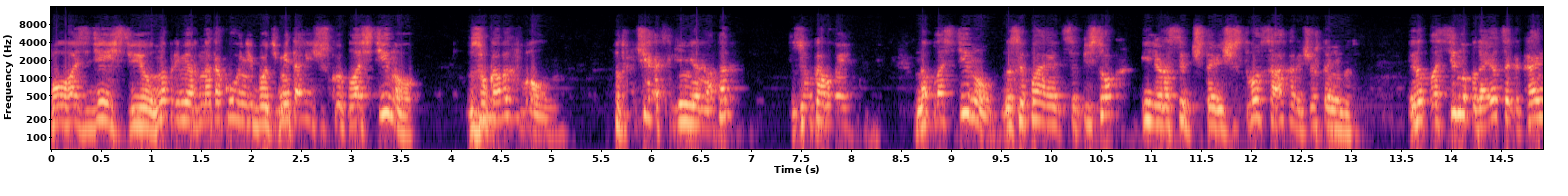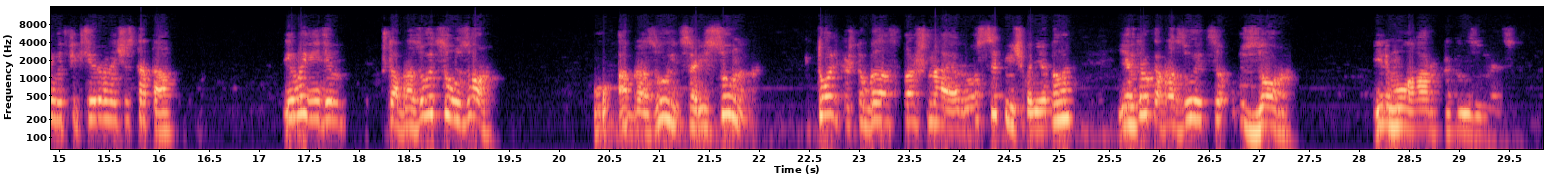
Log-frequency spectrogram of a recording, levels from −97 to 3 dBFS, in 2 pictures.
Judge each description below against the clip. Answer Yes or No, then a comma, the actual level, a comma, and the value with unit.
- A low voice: No, medium, 180 Hz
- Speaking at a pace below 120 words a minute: Yes, slow, 110 wpm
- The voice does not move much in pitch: No, average, 5.1 semitones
